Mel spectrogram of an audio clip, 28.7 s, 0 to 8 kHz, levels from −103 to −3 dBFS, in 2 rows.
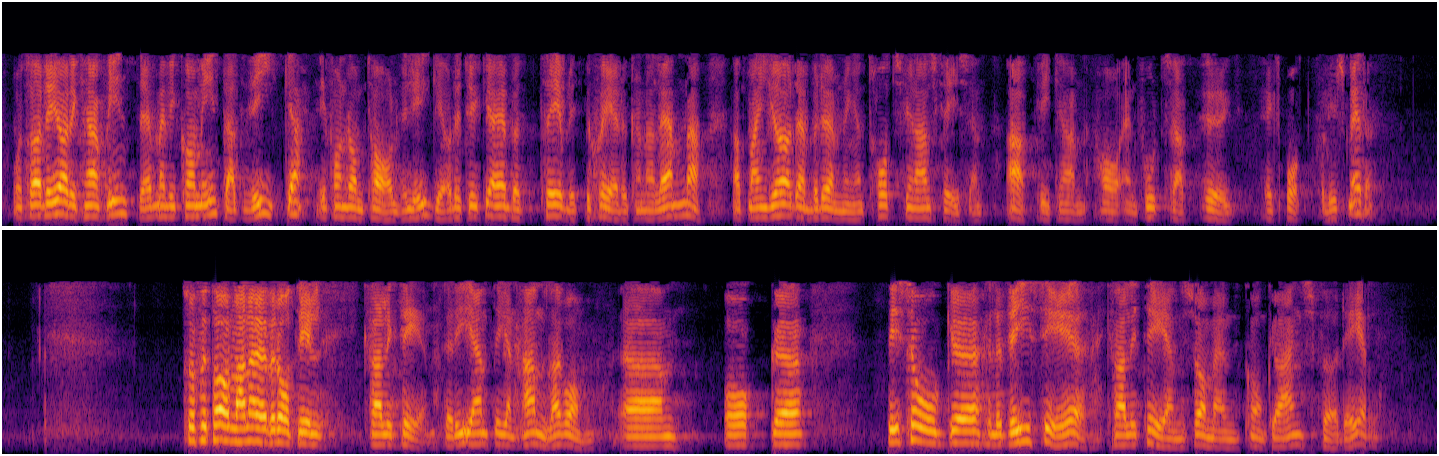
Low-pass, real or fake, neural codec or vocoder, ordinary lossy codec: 7.2 kHz; fake; codec, 16 kHz, 16 kbps, FunCodec, trained on LibriTTS, 50 frames a second; AAC, 16 kbps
